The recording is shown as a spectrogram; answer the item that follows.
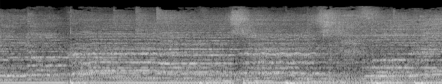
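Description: Communion worship song: voices singing together over steady instrumental accompaniment with a sustained bass.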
